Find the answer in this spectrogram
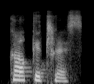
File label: "cockatrice", Indian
